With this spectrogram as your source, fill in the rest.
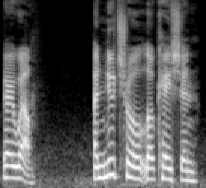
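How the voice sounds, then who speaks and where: An actress playing a dignified Jedi grand master in a video game, formal, measured and diplomatic, with calm authority. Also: female voice, medium pitch, no room sound, lightly acted. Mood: businesslike. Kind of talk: dramatic video game acting.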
